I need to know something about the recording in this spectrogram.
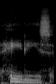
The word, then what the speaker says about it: Hades: And the New Testament Greek counterpart to the Hebrew Sheol is the Greek Hades, which we pronounce Hades as English speakers. So Sheol, Sheol and Hades, these are references to the place of the dead.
